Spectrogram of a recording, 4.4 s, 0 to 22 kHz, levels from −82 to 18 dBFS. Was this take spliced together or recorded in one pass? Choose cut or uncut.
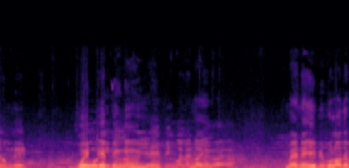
uncut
